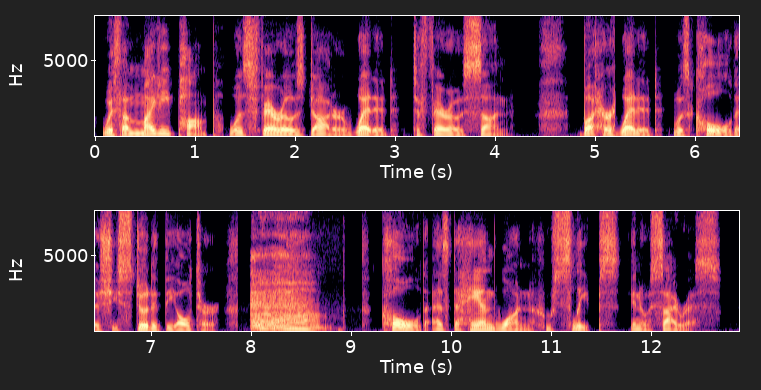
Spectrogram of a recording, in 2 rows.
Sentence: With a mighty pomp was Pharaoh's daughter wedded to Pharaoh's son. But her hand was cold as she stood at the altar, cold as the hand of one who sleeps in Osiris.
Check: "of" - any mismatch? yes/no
yes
